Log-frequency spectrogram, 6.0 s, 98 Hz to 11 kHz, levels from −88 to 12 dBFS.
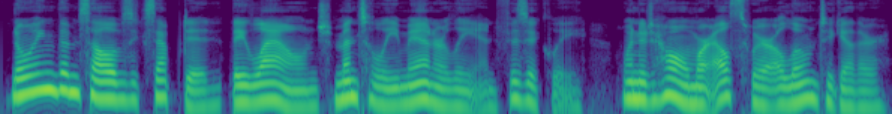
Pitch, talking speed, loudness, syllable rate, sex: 170 Hz, 140 wpm, -17 LUFS, 6.5 syllables/s, female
